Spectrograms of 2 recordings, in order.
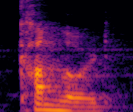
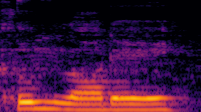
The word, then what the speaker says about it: cum laude: I think 3.25 to 3.5 was just Cum Lord, I think. And yes, I do know it's pronounced cum laude. I just like the way cum lord sounds.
